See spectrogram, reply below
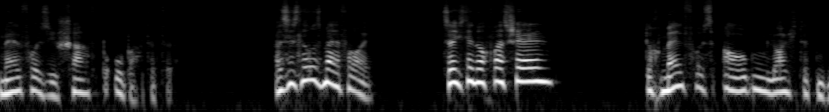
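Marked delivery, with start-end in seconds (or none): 2.8-5.6 hohe, gereizte Jungenstimme; gereizt. A narrator's reading. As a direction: den Gegner herausfordern, gegen Ende lauter. Ron fährt Malfoy an. (gereizt und patzig)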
